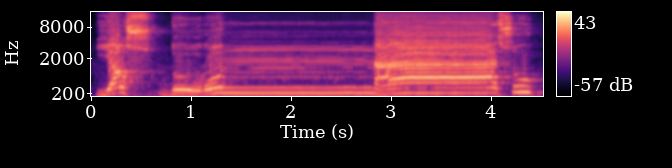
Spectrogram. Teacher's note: یصدر الناس، صاد پر ادا ہوا، آگے نون شدہ کی وجہ سے لازماً غنہ، نون کے ساتھ الف مدہ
